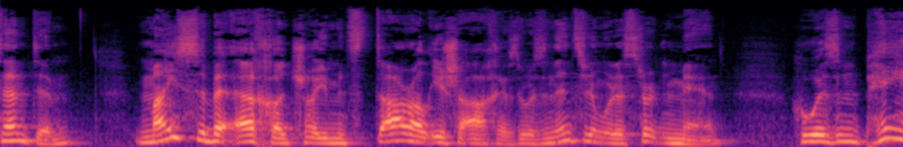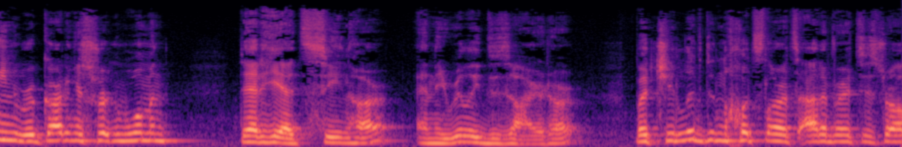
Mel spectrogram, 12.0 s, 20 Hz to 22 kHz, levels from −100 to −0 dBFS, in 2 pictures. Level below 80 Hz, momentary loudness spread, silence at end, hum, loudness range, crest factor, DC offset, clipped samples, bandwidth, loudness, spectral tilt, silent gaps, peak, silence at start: -60 dBFS; 10 LU; 0 s; none; 3 LU; 18 dB; under 0.1%; under 0.1%; 17.5 kHz; -26 LUFS; -6.5 dB/octave; none; -8 dBFS; 0 s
